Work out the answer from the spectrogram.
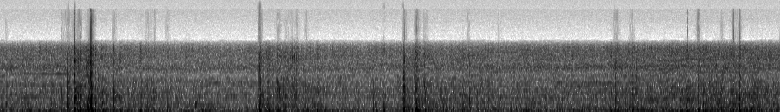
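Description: Aerial firework shells bursting over a continuous low rumble of further bursts, with sharp booms about a second in, at about two and a half seconds, and about four seconds in.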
